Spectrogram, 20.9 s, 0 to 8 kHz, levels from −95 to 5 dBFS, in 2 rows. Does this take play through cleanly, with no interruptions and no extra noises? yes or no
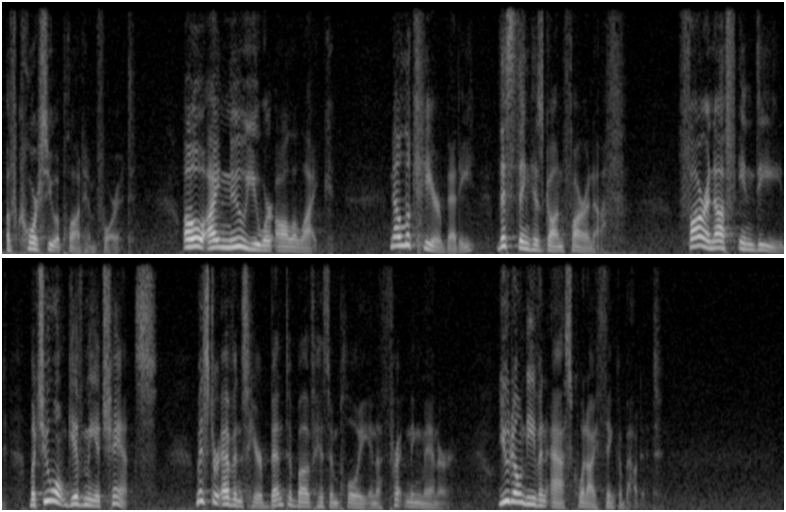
yes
